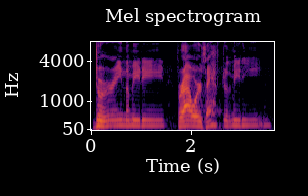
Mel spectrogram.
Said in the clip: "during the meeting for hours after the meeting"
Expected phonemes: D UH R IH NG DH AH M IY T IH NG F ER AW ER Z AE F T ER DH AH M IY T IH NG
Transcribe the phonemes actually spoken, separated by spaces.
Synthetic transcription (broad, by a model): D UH R IH NG DH AH M IY T IH NG F ER AW ER Z AE F T ER DH AH M IY T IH NG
